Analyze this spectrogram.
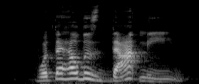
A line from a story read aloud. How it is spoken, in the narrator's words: Russell demanded, snorting in annoyance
